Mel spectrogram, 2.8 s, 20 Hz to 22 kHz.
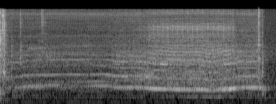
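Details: On a homemade bandsaw sawmill, the blade guide drive runs as a steady electric motor hum for about 2.5 seconds, then the lock engages with a sharp click. The guide drive is working normally.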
